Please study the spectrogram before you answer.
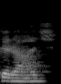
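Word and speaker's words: garage: Park your bike next to द गैराज या गैरेज, दोनों pronunciation ठीक है।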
